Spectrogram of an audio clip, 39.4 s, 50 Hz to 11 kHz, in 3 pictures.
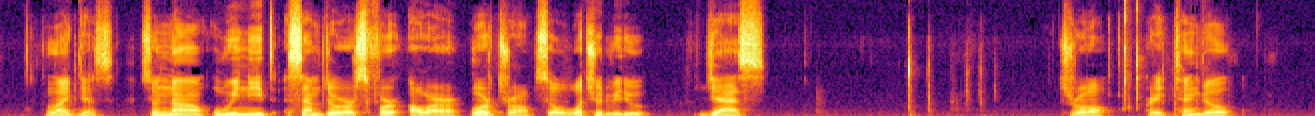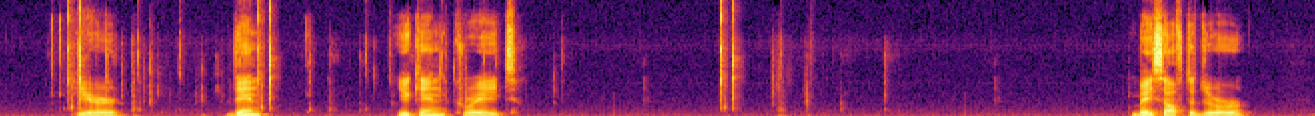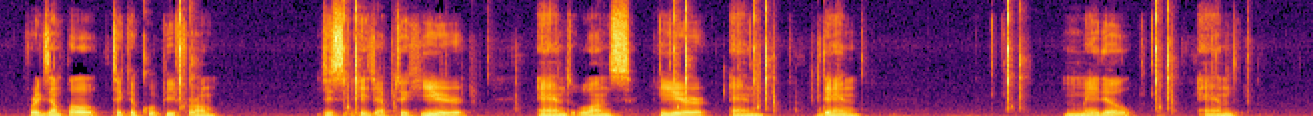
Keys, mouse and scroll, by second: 0.6 middle click, 0.7 middle click, 2.7-6.4 middle drag, 9.3 r, 9.8 middle click, 9.9 middle click, 11.4 click, 11.7 middle click, 11.8 middle click, 12.1-13.0 shift+middle click, 12.2 middle click, 12.5 middle click, 12.6 middle click, 12.9 middle click, 13.9 click, 13.9-14.5 scroll, 15.1 scroll, 16.4 click, 16.6 scroll, 16.9 middle click, 17.3 middle click, 17.4 middle click, 17.5 middle click, 17.5 middle click, 18.2 middle click, 19.1 middle click, 19.4 m, 19.8 middle click, 20.5 click, 21.3 shift+middle click, 21.3 shift+middle click, 21.4 middle click, 21.4-22.3 scroll, 28.2 click, 30.0 click, 30.6 scroll, 31.3-32.2 scroll, 33.2 click, 34.0 click, 34.4-35.1 scroll, 35.1 middle click, 36.4 scroll, 36.5 click, 38.0 click, 38.4 middle click, 38.6-39.0 scroll, 39.0 middle click.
